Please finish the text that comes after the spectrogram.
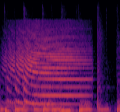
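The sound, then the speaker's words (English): A loud, brassy air horn blares in one long sustained blast with a slightly sagging pitch over a pulsing low beat, then cuts off abruptly into brief noisy hits. “Yeah, I used to think I was better than air horns.”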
